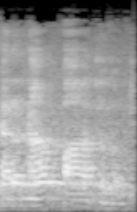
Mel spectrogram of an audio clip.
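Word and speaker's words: karaṇāpāṭava: O terceiro A é longo e o quarto A também é longo. Então seria Karanapatava.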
